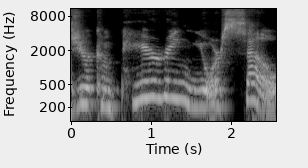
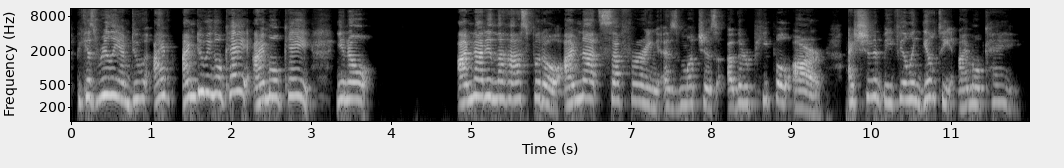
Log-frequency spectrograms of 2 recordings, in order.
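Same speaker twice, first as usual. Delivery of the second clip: higher and louder, insisting they're fine; anxious client; 6 semitones higher, 4 dB louder than usual. Retold or imitated. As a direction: talk yourself out of feeling guilty. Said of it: "they'll say to me".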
